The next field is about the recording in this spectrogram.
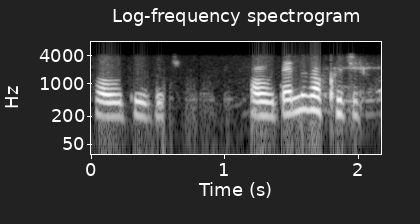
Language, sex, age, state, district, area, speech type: Odia, female, 60+, Odisha, Jharsuguda, rural, conversation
